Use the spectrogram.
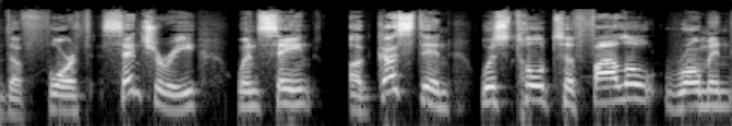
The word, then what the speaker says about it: Augustine: We're talking about the actual saint who has a Latin name and that would be pronounced Augustine like the month August. So it's not Augustine.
